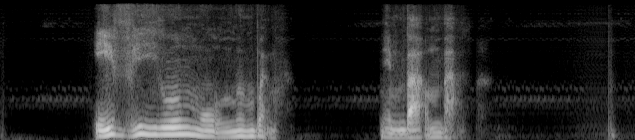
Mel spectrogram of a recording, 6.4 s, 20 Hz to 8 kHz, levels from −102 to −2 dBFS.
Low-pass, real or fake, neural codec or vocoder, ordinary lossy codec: 7.2 kHz; fake; codec, 16 kHz in and 24 kHz out, 0.6 kbps, FocalCodec, streaming, 4096 codes; MP3, 64 kbps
